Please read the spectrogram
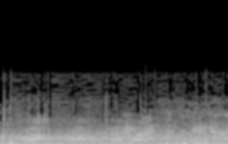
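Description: Distant voices calling out in short, high-pitched shouts, with a single light knock just after the start.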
